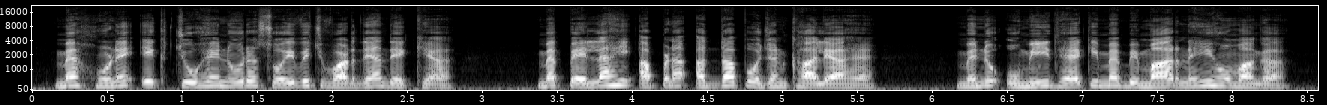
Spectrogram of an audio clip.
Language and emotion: Punjabi, fearful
